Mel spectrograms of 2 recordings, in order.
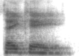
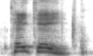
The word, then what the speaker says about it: Teikei: Masan, how you say it in Japanese? Teikei. Yeah, Teikei.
